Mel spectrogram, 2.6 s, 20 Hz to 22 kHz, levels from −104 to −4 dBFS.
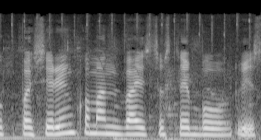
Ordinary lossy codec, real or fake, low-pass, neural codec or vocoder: MP3, 96 kbps; real; 14.4 kHz; none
